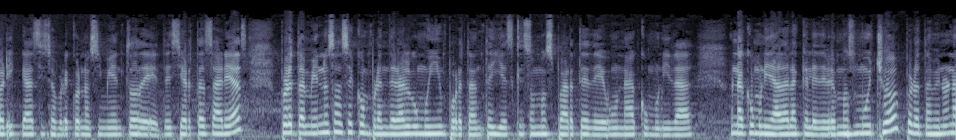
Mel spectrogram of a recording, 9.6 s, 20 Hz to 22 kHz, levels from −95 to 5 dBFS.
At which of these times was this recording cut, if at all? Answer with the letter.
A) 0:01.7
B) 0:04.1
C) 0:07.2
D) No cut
D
